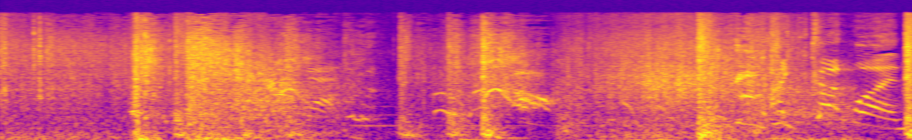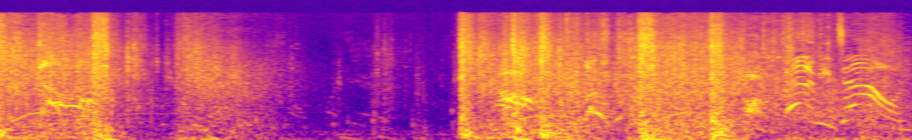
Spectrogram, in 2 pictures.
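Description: Sniper rifle shots crack loudly, one at a time.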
